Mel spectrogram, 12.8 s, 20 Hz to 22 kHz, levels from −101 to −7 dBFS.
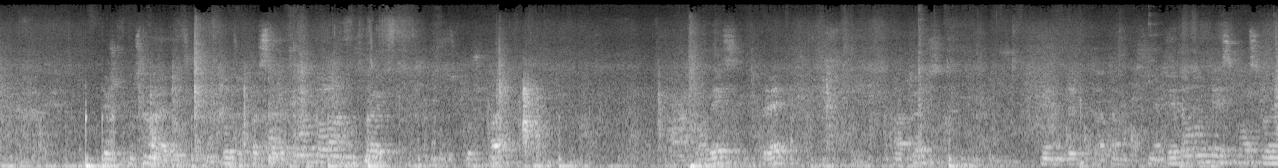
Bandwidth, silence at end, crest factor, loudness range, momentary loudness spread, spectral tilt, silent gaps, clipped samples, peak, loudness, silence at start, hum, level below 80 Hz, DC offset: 18.5 kHz; 0 s; 20 dB; 5 LU; 10 LU; -5.5 dB/octave; none; under 0.1%; -6 dBFS; -26 LUFS; 0 s; none; -32 dBFS; under 0.1%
